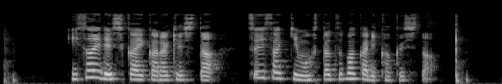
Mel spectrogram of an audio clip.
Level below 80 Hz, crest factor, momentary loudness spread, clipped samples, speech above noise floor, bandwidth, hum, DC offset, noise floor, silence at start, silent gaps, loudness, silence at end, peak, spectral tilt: -60 dBFS; 22 dB; 12 LU; under 0.1%; 37 dB; 11.5 kHz; none; under 0.1%; -58 dBFS; 0.05 s; none; -21 LUFS; 0.35 s; -2 dBFS; -3 dB/octave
